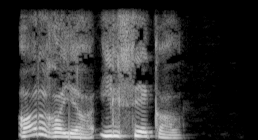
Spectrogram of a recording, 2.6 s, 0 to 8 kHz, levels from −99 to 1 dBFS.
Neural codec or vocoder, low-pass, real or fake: none; 7.2 kHz; real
